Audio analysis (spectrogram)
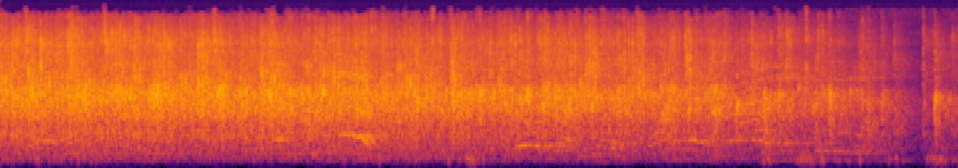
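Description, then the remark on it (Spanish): A church audience breaks into sustained, dense applause for the honor and glory of the Lord, a steady wash of many hands clapping that holds for several seconds before thinning and tapering off at the end. “Un aplauso para la honra y la gloria del Señor.”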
